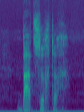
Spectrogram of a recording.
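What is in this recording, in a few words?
"baatzuchtig", Dutch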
